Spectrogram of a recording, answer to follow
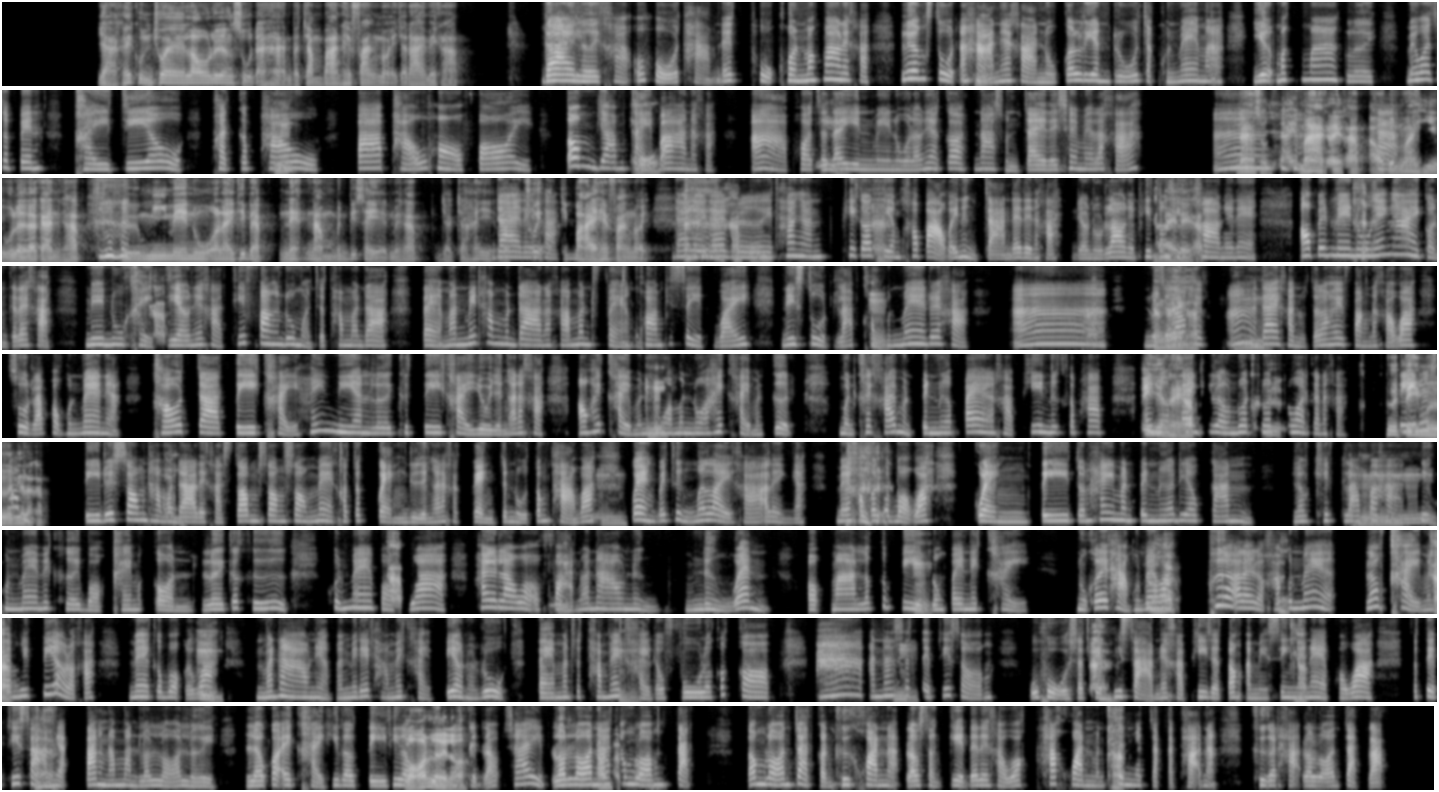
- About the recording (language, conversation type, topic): Thai, podcast, ช่วยเล่าเรื่องสูตรอาหารประจำบ้านของคุณให้ฟังหน่อยได้ไหม?
- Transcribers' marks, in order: chuckle; laugh; chuckle; tapping; chuckle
